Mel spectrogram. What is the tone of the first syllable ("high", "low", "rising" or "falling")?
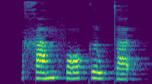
rising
